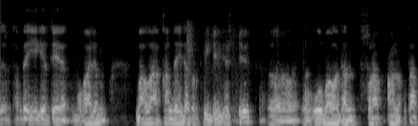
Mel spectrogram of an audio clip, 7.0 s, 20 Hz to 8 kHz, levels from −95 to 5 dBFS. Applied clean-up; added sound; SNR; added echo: neural mask model DeepFilterNet 3.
